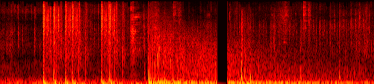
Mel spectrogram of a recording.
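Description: Dense gunfire in Counter-Strike on the Ancient map during an ESL Challenger League match, shots fired through walls: a loud, continuous fusillade of overlapping rapid bangs with a brief dropout midway, no talk.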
